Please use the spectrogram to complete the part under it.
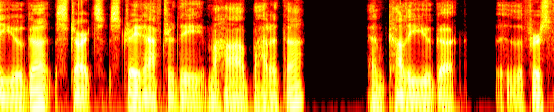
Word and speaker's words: Mahabharata: Mahabharata, which in the West people often say the Mahabharata, but that's a mispronunciation. It's Mahabharata.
